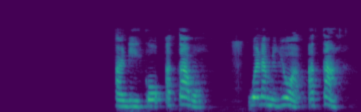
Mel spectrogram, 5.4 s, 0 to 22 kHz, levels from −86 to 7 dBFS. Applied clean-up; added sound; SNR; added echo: neural mask model DeepFilterNet 3.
